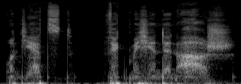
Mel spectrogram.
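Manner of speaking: slow, breathy-free unvoiced whisper. A narrator's reading. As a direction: whisper it slowly and intimately. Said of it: "Da flüstert sie plötzlich". (langsam geflüstert)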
